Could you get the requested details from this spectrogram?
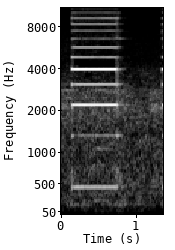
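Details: HP EliteBook 840 G3 laptop at power-on giving sequence of beeps, steady high beep then pause then repeat, with F12 key lighting.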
